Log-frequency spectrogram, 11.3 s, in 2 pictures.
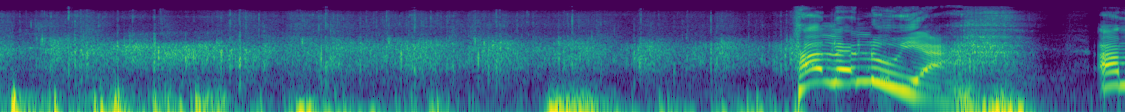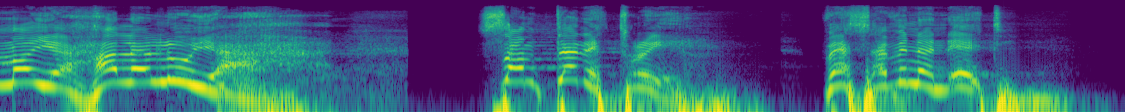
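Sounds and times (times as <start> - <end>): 
audience clapping: 0.0 - 5.2
speech: 4.0 - 7.1, 8.0 - 9.2, 9.8 - 10.7.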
